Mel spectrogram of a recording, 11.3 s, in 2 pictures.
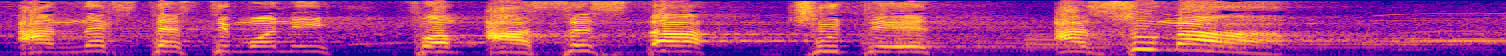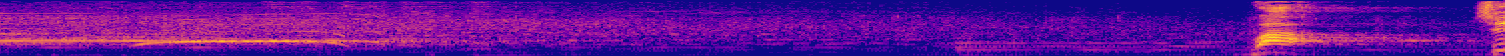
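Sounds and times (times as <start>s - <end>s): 
church congregation applauding: 0.0s - 11.2s
speech: 0.2s - 5.0s, 10.4s - 11.2s
congregation whoops and shouts: 5.0s - 7.6s.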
